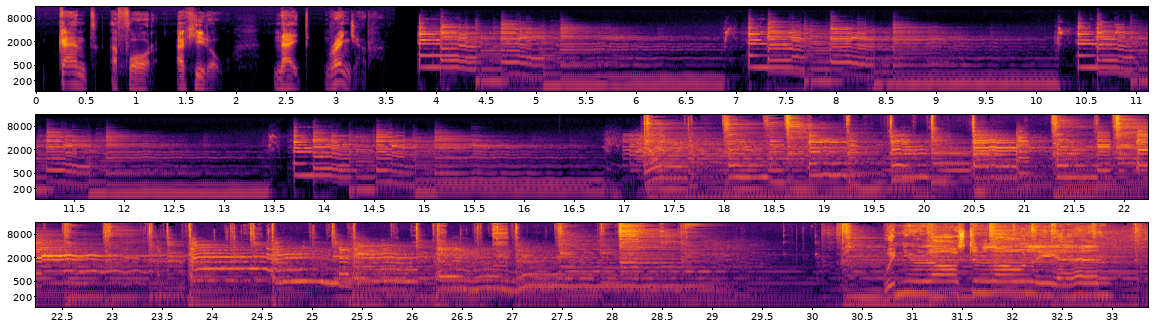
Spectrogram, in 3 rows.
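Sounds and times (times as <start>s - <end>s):
speech: 0.2s - 3.4s
clean effects-laden guitar phrase in a mellow rock intro: 3.8s - 33.3s
full rock band with drums and cymbals: 17.0s - 30.8s.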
